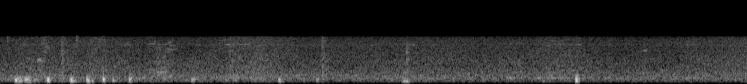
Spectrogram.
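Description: Speech over a G.711 A-law telephone line at 64 kbps, band-limited to roughly 150 Hz to 3.6 kHz with nothing above 3.8 kHz, and room noise sitting about 25 dB under the talker: no technical faults.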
